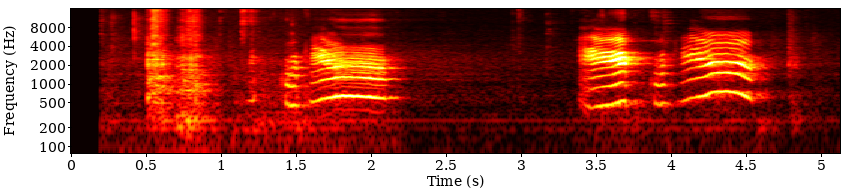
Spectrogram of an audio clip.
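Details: Pet green parrot talking indoors: two short bursts of harmonic, voice-like babble with arching, wavering tones, separated by a second of quiet, with a faint steady hum behind.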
